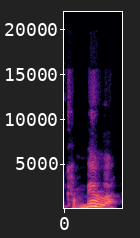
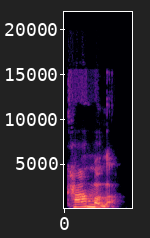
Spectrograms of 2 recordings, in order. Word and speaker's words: Kamala: And I keep saying Camilla, which I know Camilla's wrong because there ain't illa at the end. But I think it's Kamala. I gotta say it right. Kamala.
